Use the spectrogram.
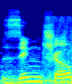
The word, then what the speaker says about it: Xingqiu: Xingqi is pronounced Xingqiu, by the way.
